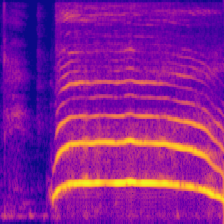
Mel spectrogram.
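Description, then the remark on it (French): A person imitates an elephant's trumpet with one loud, sustained, high-pitched blare lasting nearly two seconds. It swoops up at the start, holds steady and buzzy, then dips slightly as it ends. “Je suis obligé d'imiter la trompe en hein.”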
